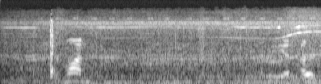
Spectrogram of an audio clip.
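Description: Electric motors and propellers of small RC foam airplanes whining faintly overhead in a thin, steady whine, one rising in pitch near the end.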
